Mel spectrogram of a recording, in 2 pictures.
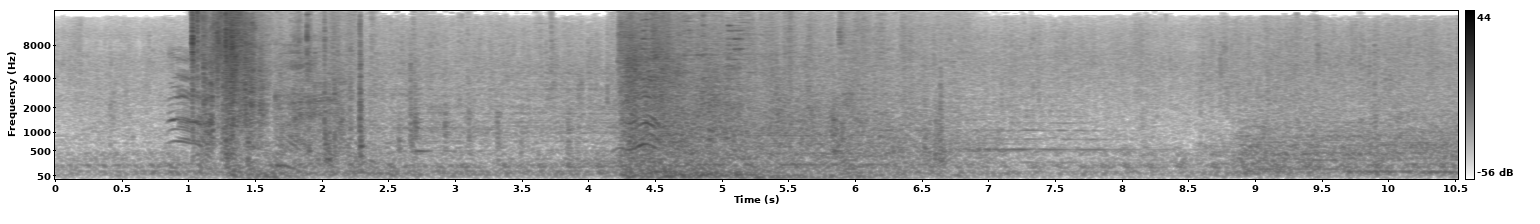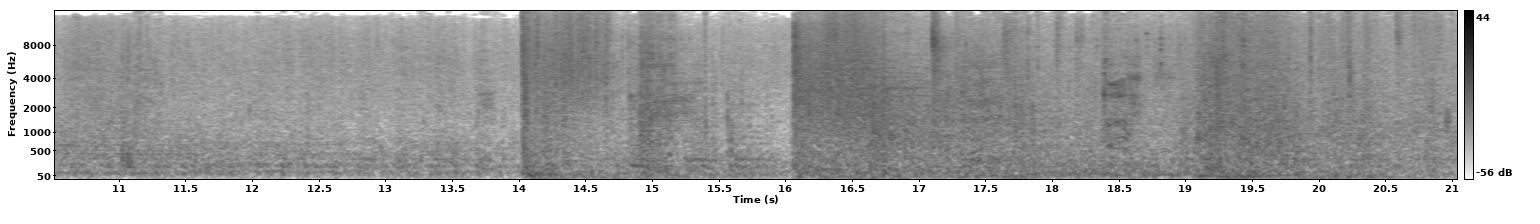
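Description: Wooden beams crash and break with loud impacts.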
